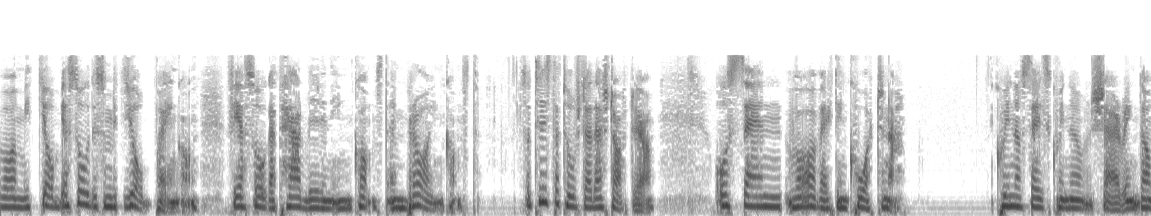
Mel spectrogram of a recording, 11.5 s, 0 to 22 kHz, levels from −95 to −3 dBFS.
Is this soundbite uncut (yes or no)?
no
